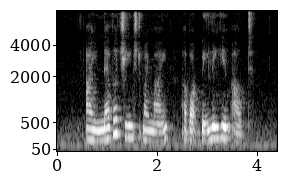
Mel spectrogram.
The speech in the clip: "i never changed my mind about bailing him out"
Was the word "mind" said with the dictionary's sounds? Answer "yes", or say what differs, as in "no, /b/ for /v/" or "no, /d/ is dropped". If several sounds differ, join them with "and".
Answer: yes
